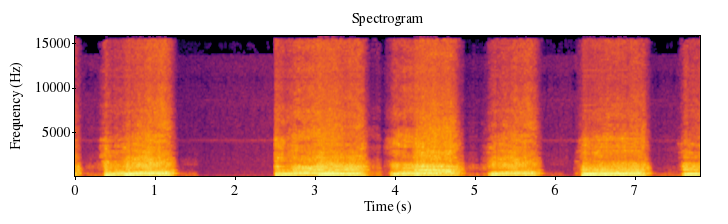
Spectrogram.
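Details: Bear roaring during mating: loud, harsh, throaty roars of about one second each, five bursts separated by short silences, with one longer pause early on.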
